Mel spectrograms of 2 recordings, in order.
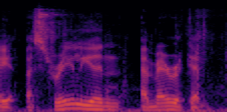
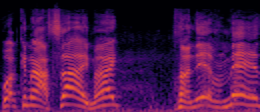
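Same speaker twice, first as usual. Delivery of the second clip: loud, high, exaggerated Australian accent; 13 semitones higher, 7 dB louder than usual. Repeating the character's line again, mocking it: exaggerated australian accent. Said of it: "goes a bit Australian".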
